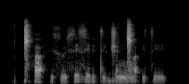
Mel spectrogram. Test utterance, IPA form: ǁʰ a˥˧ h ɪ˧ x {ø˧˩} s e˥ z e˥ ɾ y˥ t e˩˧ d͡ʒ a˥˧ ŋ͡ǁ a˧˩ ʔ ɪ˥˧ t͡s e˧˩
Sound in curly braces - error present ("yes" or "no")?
no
